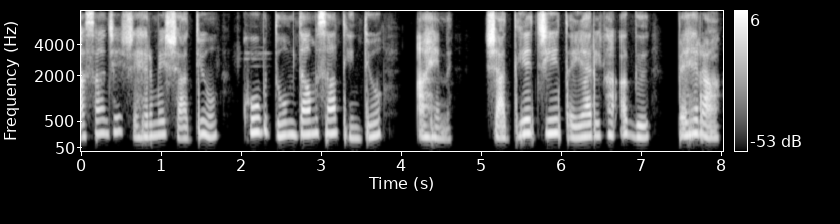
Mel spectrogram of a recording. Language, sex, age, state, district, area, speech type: Sindhi, female, 18-30, Gujarat, Junagadh, rural, spontaneous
